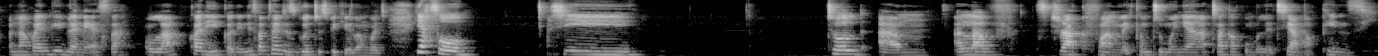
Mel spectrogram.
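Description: Bright-voiced Kenyan woman vlogging. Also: lowish voice, unhurried. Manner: playful, teasing, chatty, switching between languages mid-sentence. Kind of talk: casual chat.

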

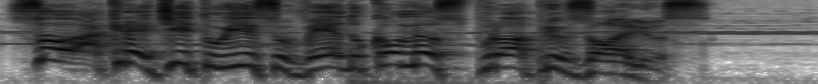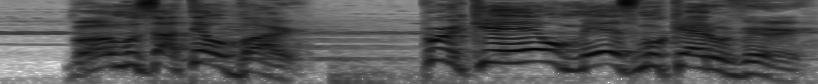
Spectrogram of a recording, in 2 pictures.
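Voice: medium pitch, sing-song, takes it slowly, breathy edge, voice pushed up, exaggerated voice. A narrator voicing a stunned man who insists on seeing the news for himself, over faint music. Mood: disbelieving. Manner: insistent disbelief.

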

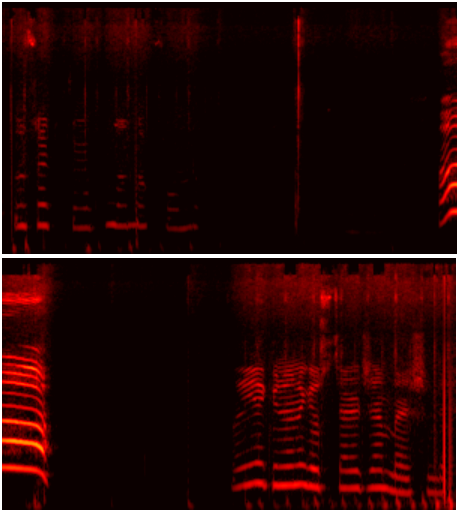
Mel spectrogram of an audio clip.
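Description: A young woman giving casual, excitable commentary while playing a video game, swinging between cheering and complaining. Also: sits high, noisy background. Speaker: gameplay commentator.

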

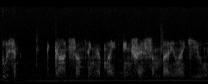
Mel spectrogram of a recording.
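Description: An actor playing a jittery, eccentric male informant in a video game, speaking in a halting, conspiratorial, breathy voice. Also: fairly low pitch, big pitch swings, very noisy.

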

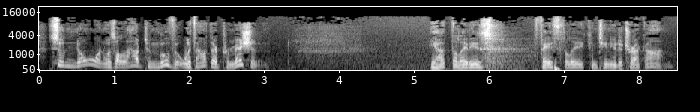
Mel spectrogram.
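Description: Middle-aged male pastor, animated pulpit preaching with dramatic pauses, church sanctuary. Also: a little high, no room sound. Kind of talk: sermon.

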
